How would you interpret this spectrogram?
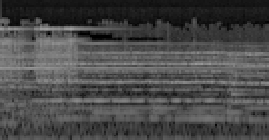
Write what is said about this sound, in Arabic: التليفون. سيبيه يضرب، سيبيه يضرب على طول.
